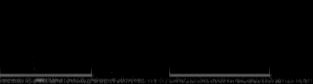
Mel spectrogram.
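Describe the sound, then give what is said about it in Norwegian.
Telephone ringing tone heard while placing a call: a steady mid-pitched electronic tone sounding in two roughly one-second pulses with a short gap between them, faint over low hiss. “Vi prøver å ringe Daniel.”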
